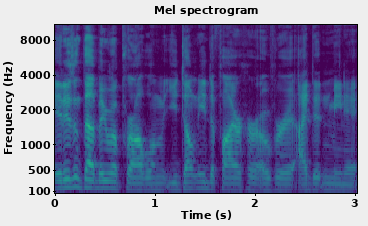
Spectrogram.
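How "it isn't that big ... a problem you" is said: ordinary delivery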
